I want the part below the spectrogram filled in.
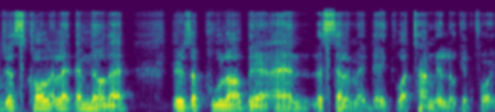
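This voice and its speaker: A man talks with a Jamaican accent. His pace is fairly quick. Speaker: trainer. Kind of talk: training webinar. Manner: fast.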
